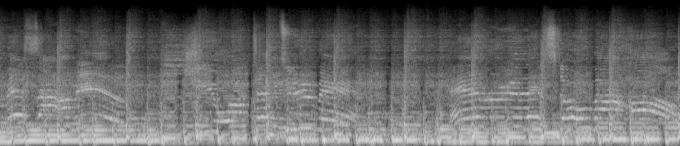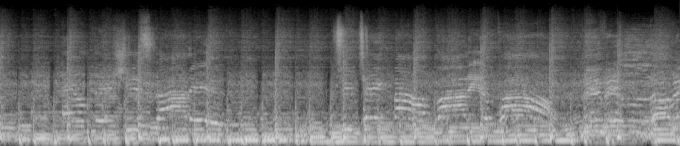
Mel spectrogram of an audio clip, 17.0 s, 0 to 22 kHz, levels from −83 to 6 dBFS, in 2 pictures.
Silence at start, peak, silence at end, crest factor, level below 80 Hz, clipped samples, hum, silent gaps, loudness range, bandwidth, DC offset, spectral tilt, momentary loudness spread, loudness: 0 s; 0 dBFS; 0 s; 14 dB; -32 dBFS; under 0.1%; none; none; 1 LU; 16 kHz; under 0.1%; -5 dB/octave; 3 LU; -15 LUFS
